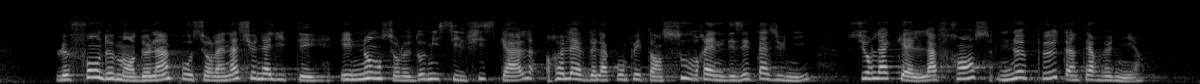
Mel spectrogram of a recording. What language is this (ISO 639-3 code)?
fra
